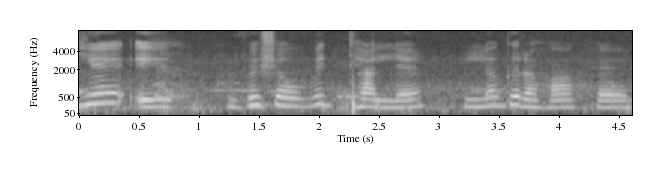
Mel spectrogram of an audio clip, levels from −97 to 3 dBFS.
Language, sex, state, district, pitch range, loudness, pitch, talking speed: Hindi, female, Haryana, Rohtak, 205-260 Hz, -21 LUFS, 220 Hz, 80 wpm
